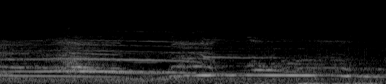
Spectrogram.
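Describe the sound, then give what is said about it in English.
Several wolves howl together in long, overlapping wavering cries that rise and fall in pitch, sustained and fairly loud throughout, with no talking. “Sounds like wolves to me.”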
